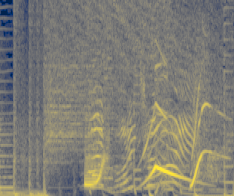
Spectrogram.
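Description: Children's song backing music stops about half a second in and gives way to cartoon sound effects: a springy boing and quick rising and falling whistle-like pitch glides, the loudest one about a second and a half in.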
